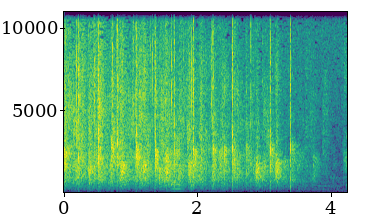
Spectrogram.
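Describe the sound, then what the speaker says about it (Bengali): Loud applause from a workshop audience at a social business design lab, with dense clapping and a few sharp, distinct claps standing out, then thinning toward the end as some crowd murmur mixes in. "আমরা তার জন্য একটা জোরে হাততালি দিই"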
